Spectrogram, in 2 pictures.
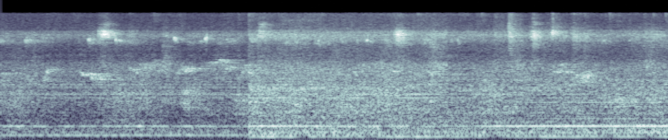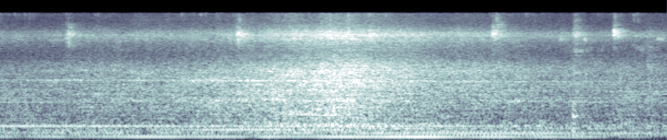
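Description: A low rumble that starts suddenly about two seconds in, swells to its loudest about seven seconds in with a rising hiss, then eases off.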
